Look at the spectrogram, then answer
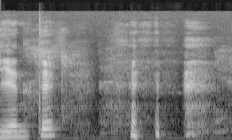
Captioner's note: laughs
